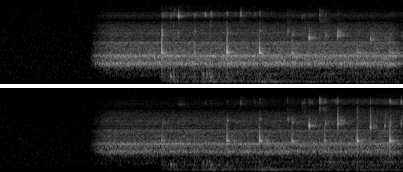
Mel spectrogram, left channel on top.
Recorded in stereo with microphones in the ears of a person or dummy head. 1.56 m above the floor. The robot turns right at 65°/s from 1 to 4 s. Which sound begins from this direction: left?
Dripping, at 1.6 s.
